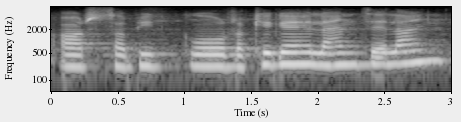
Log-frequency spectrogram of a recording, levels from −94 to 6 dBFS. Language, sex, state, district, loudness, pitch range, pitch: Hindi, female, Bihar, West Champaran, -15 LUFS, 225-260 Hz, 235 Hz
